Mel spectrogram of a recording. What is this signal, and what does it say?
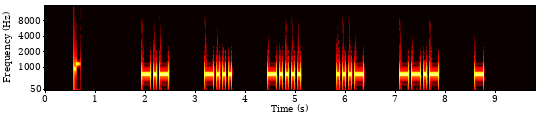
Morse code, heard as a keyed tone, about 20 wpm, spaced as for 9 wpm, 700 Hz. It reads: KB6VQT
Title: USA Call Signs - 6 Characters - 4x Character Spacing - 20wpm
